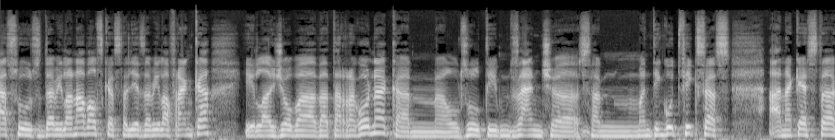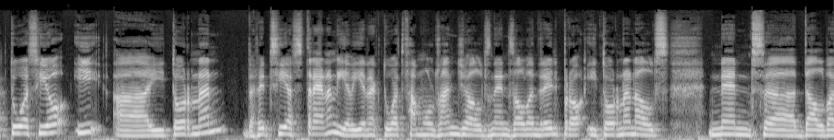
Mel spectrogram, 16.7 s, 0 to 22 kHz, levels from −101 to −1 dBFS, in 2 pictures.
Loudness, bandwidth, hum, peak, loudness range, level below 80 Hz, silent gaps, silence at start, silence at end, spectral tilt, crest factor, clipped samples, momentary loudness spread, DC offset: -17 LUFS; 16 kHz; none; -2 dBFS; 1 LU; -44 dBFS; none; 0 s; 0 s; -5 dB/octave; 14 dB; under 0.1%; 4 LU; under 0.1%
